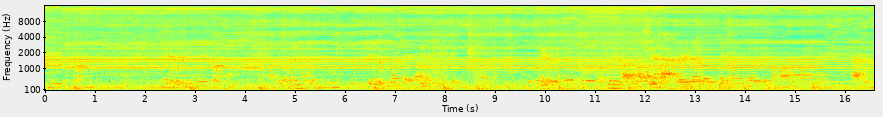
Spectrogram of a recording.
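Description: Electric hair clipper running steadily with a high motor whine as it cuts along the beard line.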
